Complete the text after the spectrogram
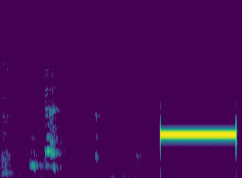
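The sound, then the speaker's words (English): A steady, loud pure-tone censor bleep, used to edit out a spoken name, holds for just under a second, following a brief stretch of quiet, indistinct talk. “Can we go right over that with a beep?”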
